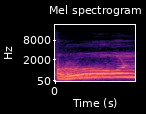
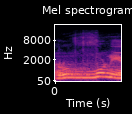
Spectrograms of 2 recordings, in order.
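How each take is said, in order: First: The vowel is stretched long before a single w. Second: The vowel is short and the w is doubled. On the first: The speaker calls it wrong. "ரூ என்று ஒரு நீட்டி சொல்லாமல்" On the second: The speaker calls it right. "ருவ் என்று"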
